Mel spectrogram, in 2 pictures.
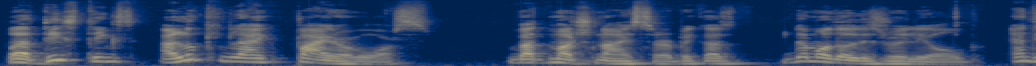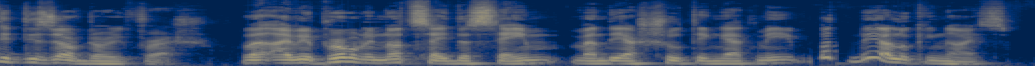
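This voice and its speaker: A man's voice: mid-range voice, big pitch swings, brisk, a bit bright. A man giving casual, playful commentary as the host of a hobby video, with jokey asides. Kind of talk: casual scripted-feel commentary on trailer pictures.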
